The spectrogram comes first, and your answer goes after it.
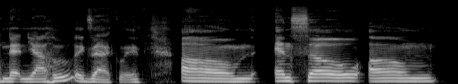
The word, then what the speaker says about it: Netanyahu: The president of Israel, Netanyahu. Netanyahu. Netanyahu.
